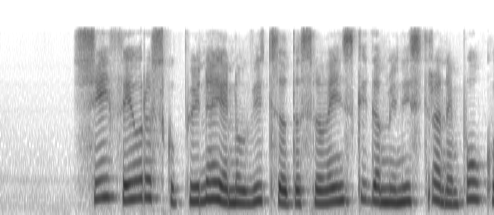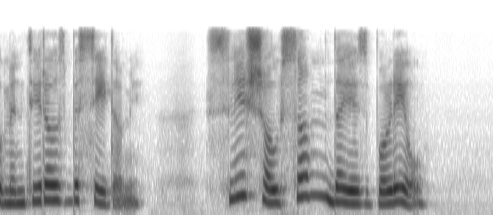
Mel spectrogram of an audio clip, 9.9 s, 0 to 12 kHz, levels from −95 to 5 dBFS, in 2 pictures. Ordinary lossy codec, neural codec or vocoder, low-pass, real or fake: none; codec, 16 kHz, 2 kbps, FunCodec, trained on LibriTTS, 25 frames a second; 7.2 kHz; fake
